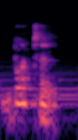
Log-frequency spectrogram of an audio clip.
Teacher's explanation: ಬಾಟಲ್ ನೀವು ಬಾಟಲ್ ಅಂತ ಹೇಳ್ಬೋದು, ಆದ್ರೆ ಸರಿಯಾದ ಉಚ್ಚಾರಣೆ ಬಾಟಲ್. ಓಕಾರನ ಎಳೆಯೋ ಹಾಗಿಲ್ಲ, ದೀರ್ಘ ಕೊಡೋ ಅವಶ್ಯಕತೆ ಇಲ್ಲ ಅಲ್ಲಿ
